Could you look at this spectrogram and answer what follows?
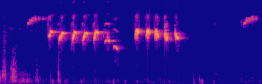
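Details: Greater green leafbird from Ngawi, East Java: a run of bright, repeated whistled notes in two bursts, each of about five quick slurred phrases, with a thin high note before and after and faint low knocks.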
